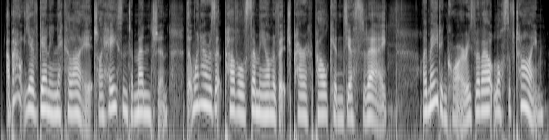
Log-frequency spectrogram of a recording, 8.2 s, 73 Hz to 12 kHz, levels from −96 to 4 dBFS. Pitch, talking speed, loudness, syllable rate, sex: 200 Hz, 165 wpm, -18 LUFS, 5.9 syllables/s, female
